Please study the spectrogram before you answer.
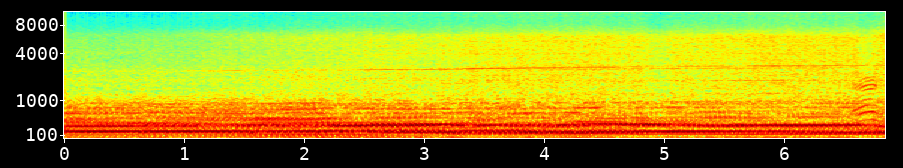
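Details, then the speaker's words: '83 GMC pickup, first start with a replacement engine after the old motor blew up: steady, even V8 rumble with slight rev changes, an exhaust leak, a little smoke from assembly lube, no leaks and no lifter clatter; cam still needs tuning. "crank it let's see it sounds pretty good he got an exhaust L but he's alive he's alive no leaks major underneath it"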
